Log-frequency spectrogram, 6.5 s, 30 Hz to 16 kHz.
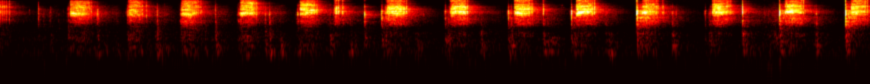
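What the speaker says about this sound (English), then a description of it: "I love the ratcheting wrenches, those work the best." A size 13 ratcheting wrench tightens bolts on a SHAD 3P luggage rack fitted to a Honda Transalp motorcycle. Rapid, close clicking bursts repeat in quick strokes with short pauses between them.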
